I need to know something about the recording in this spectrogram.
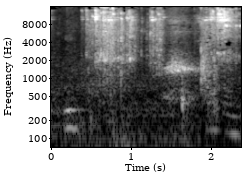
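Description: Divination bones and shells clicking and rattling together as they are handled and gathered on the mat.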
